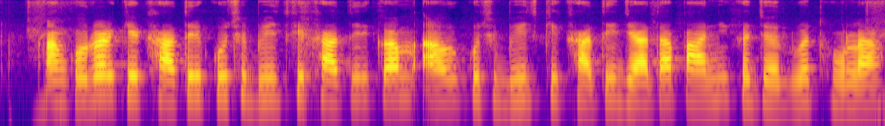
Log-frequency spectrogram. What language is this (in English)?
Bhojpuri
